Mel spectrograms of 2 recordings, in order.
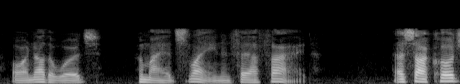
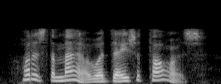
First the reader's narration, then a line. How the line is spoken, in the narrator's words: I blurted out at her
